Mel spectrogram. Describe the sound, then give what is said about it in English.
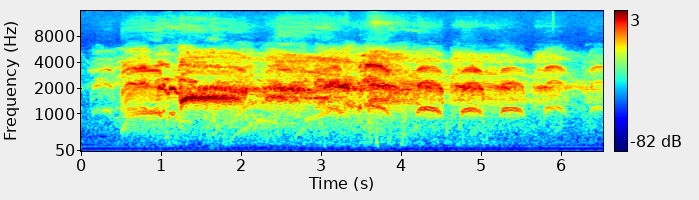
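A noisy chorus of gull calls, many harsh overlapping cries repeating without pause, loud, with no talking. “Gulls lay their eggs in grassy nests.”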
